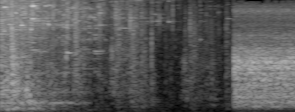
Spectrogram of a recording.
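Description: A glass-shattering sound effect dies away, then a steady burst of TV-static hiss starts suddenly near the end.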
